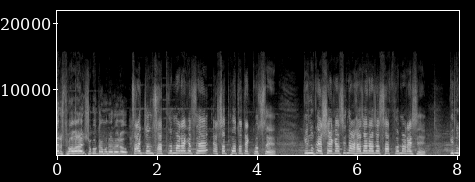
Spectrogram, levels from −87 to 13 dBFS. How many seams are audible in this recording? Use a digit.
1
